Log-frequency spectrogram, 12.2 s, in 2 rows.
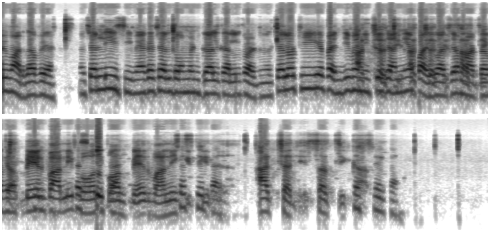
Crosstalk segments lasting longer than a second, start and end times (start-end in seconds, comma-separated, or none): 4.5-7.6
